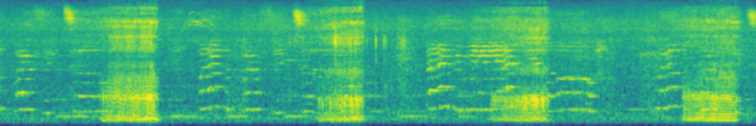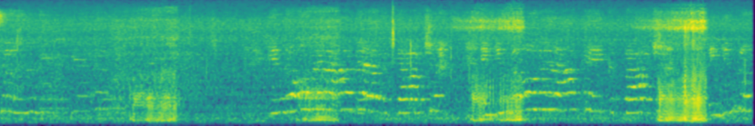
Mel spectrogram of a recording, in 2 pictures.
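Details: Sleeping dog snoring: regular rumbling snores roughly every two and a half seconds over soft background music.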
